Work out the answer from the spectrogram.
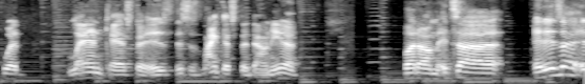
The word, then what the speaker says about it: Lancaster: It's at LA Tap Room, which is in Lancaster. Which, if you're from this area, you don't pronounce it Lancaster, you pronounce it Lancaster.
